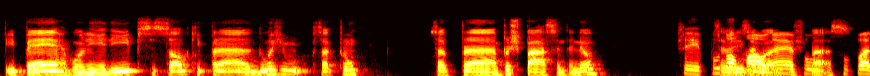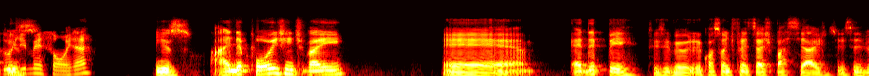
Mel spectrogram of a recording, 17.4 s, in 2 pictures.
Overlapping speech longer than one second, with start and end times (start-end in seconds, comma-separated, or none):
7.1-9.2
